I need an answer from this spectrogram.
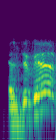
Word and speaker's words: Elsevier: What's the correct pronunciation? Elsevier or Elsevier? Elsevier. Elsevier. Okay.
